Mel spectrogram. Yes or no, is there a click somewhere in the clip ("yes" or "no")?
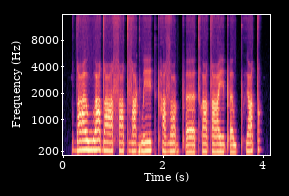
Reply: no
